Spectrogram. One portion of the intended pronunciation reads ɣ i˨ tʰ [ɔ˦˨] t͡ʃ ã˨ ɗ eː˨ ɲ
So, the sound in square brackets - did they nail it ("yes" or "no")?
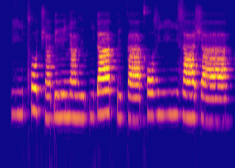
yes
